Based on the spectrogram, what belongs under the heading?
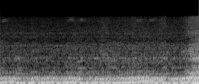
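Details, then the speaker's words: VW 2.0T TSI with a K04 APR turbo idles with a rough, uneven low rumble, misfiring on all cylinders from a huge boost/vacuum leak at the intake manifold. "this car is misfiring like crazy i found that there's a a huge boost leak right here and that's why the car is misfiring on all cylinders"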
